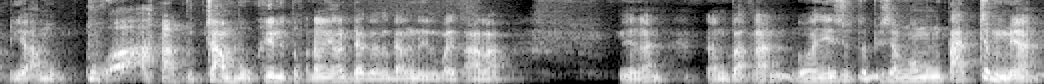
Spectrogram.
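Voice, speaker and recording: A man's voice: medium pitch, fairly bright tone. A man preaching a sermon in a conversational, emphatic way, repeating words for stress.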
